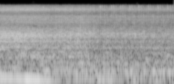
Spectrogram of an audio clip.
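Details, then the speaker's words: Misfiring car after the faulty fuel injector was replaced, with the owner giving light revs. The idle is short and even with a steady hum and no stumble or miss; the car is now fine. "او ہو او گاڑی ٹھیک ہے اب بالکل اوکے ہے ابھی الحمدللہ"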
